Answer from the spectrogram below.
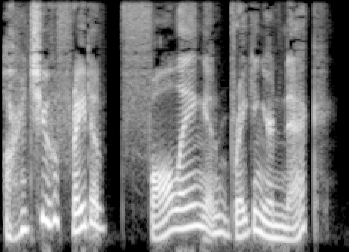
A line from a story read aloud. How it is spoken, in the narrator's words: asked around a laugh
